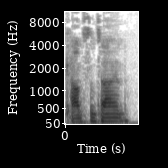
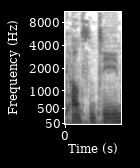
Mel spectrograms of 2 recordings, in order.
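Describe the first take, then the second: First: The last syllable sounds like 'tyne'. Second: The last syllable sounds like 'teen'. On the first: The speaker calls it right. "it's Constantine" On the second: The speaker calls it wrong. "As much as they love to say Constantine in the T V show and the movies"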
